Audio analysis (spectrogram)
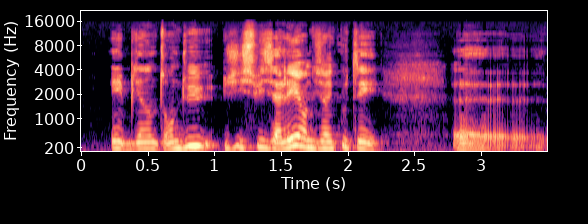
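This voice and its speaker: A woman with medium pitch speaks in a dark, mellow tone that is somewhat breathy. Her pace is fairly slow and her intonation lively. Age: 60s. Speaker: retired English teacher and literary interpreter. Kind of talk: interview monologue. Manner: hesitant, many fillers and repetitions.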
